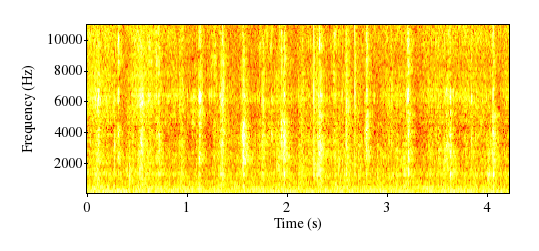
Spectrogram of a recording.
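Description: Faint eating sounds: a string of small, irregular clicks from close-miked chewing and mouth noises.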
